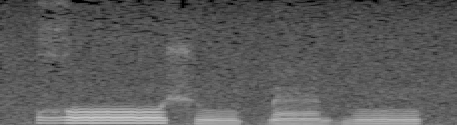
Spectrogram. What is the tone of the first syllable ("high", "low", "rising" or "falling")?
high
